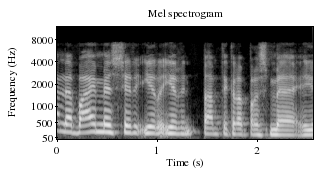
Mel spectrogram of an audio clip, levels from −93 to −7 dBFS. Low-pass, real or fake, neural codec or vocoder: 7.2 kHz; fake; codec, 16 kHz, 2 kbps, FunCodec, trained on LibriTTS, 25 frames a second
